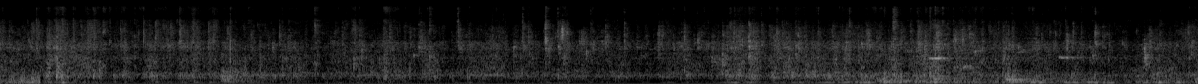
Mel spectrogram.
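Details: Continuous crackling, rain-like broadband noise with soft rustles throughout.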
